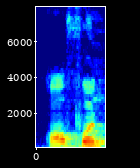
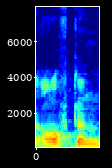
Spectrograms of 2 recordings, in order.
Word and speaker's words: often: Often, often, दोनों pronunciation ही ठीक हैं. एक American जो हैं वो often कहते हैं, American often कहते हैं, और British American कहते हैं.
